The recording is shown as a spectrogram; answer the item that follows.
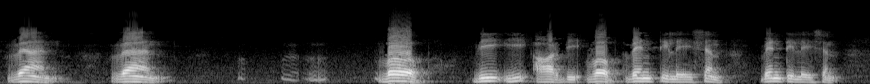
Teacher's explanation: இந்த V வரும்போது உங்களுடைய மேற்பற்கள் உங்களுடைய கீழ் உதட்டில் பட வேண்டும்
